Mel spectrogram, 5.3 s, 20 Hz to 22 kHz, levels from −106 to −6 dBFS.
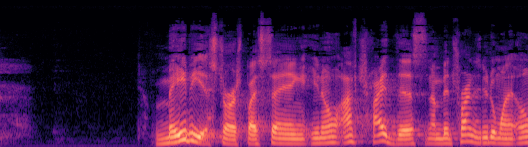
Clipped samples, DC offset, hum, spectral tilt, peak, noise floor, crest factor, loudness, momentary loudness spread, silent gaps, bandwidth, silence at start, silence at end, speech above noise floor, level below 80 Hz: under 0.1%; under 0.1%; none; -6 dB/octave; -12 dBFS; -81 dBFS; 20 dB; -30 LUFS; 9 LU; none; 13 kHz; 1.55 s; 0 s; 52 dB; -78 dBFS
